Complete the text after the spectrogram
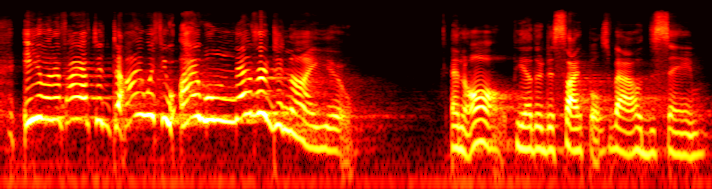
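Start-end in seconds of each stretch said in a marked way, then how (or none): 0.1-3.5 high, loud, adamant pledge; impassioned acted protest of loyalty; insistent vow. A narrator's reading. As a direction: insist at the top of your pitch. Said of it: "Peter insisted".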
